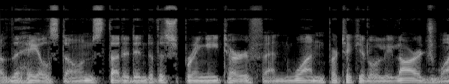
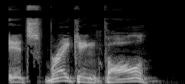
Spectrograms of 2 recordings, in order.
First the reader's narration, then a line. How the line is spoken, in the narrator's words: Belden shouted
